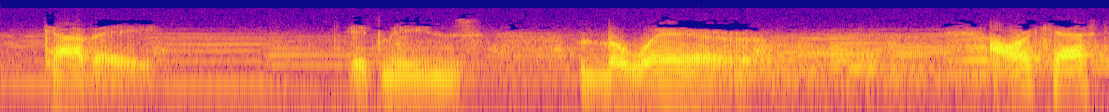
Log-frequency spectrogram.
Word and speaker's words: cave: word spelled the same way C A but pronounced cave it means beware our cast included Mar and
